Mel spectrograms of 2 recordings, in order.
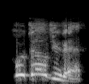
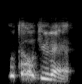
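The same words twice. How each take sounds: First: Much higher, outraged repeat of the question; indignant challenge. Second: Said in the usual way. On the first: Real, not acted. Challenging her listeners, outraged and high. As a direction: fire the question back, incredulous.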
